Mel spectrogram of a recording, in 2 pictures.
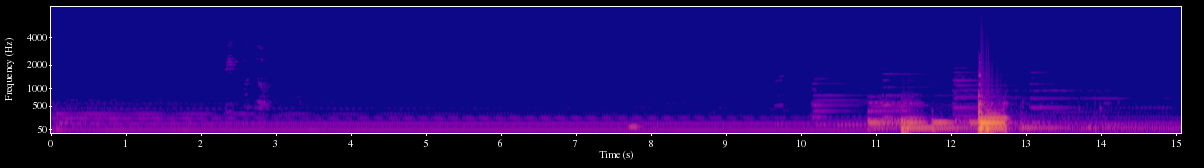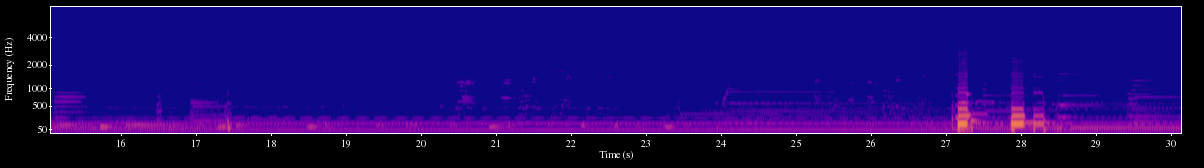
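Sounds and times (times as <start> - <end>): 
guitar: 10.9 - 13.2, 27.1 - 28.8.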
